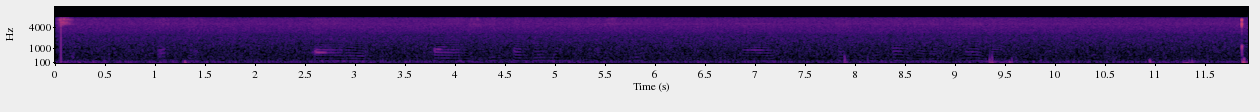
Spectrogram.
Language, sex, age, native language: Icelandic, female, 40-49, Polish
